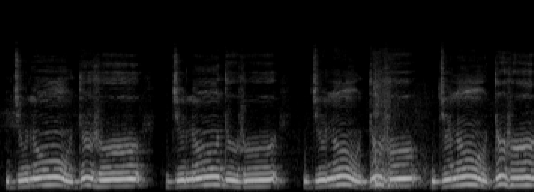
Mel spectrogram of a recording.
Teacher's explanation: الٹا پیش برابر ہے واو مدہ کے، اس لیے الٹا پیش کو بھی تھوڑا کھینچ کر پڑھیں گے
